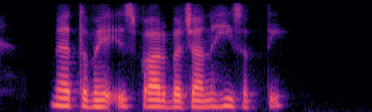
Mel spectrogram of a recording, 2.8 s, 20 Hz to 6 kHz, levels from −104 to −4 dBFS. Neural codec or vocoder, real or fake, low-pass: codec, 16 kHz, 0.3 kbps, FocalCodec; fake; 5.4 kHz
